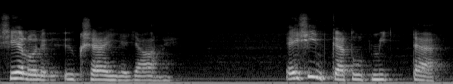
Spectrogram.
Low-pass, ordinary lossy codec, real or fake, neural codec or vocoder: 19.8 kHz; none; fake; vocoder, 48 kHz, 128 mel bands, Vocos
